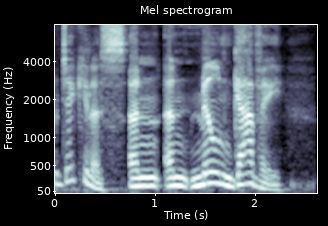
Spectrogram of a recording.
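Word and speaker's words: Milngavie: on from the side it's ridiculous and and milavi mulgi that's a Scottish one though for those people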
